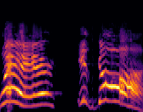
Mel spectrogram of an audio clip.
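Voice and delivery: very loud, booming, high shout, "God" drawn out. Telling a story, the speaker repeats the preacher's question to the boy in a louder voice. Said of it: "even with a louder voice".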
